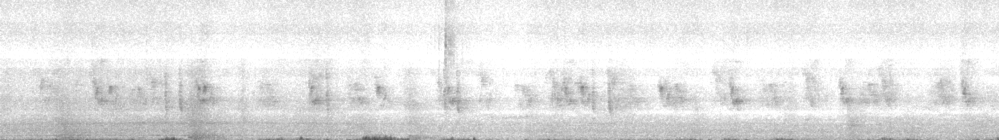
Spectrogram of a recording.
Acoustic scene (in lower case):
residential area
